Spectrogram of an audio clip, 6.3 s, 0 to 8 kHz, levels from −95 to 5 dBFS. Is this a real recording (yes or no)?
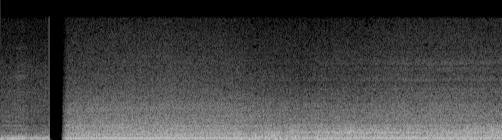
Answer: yes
